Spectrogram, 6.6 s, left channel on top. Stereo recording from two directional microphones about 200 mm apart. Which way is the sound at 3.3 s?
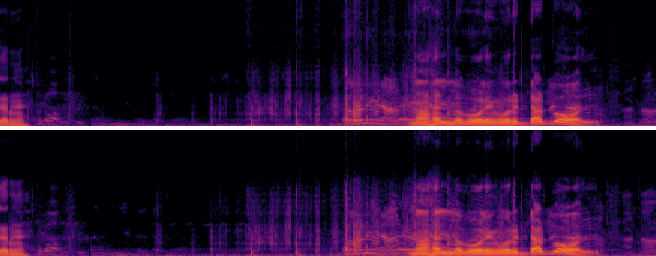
20° left (ahead or behind).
